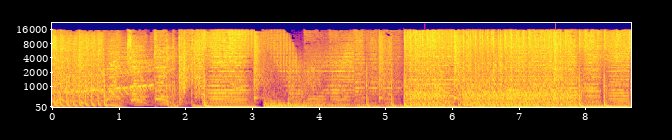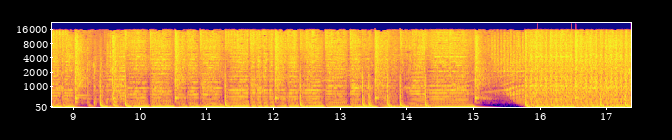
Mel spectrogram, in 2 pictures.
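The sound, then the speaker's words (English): Loud, dense bursts of video game MAC-10 submachine gun fire rattle almost nonstop, with overlapping rapid shots and only a few brief pauses throughout. “Oh my god, these MAC-10s are being used like AKs.”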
